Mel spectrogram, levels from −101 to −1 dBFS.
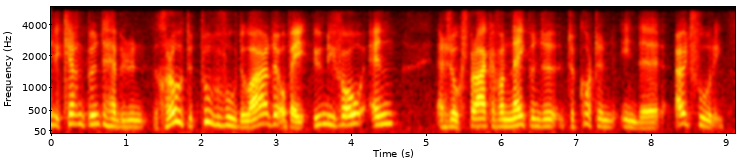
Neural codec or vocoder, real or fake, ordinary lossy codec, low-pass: codec, 16 kHz, 0.7 kbps, FocalCodec; fake; none; 5.4 kHz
